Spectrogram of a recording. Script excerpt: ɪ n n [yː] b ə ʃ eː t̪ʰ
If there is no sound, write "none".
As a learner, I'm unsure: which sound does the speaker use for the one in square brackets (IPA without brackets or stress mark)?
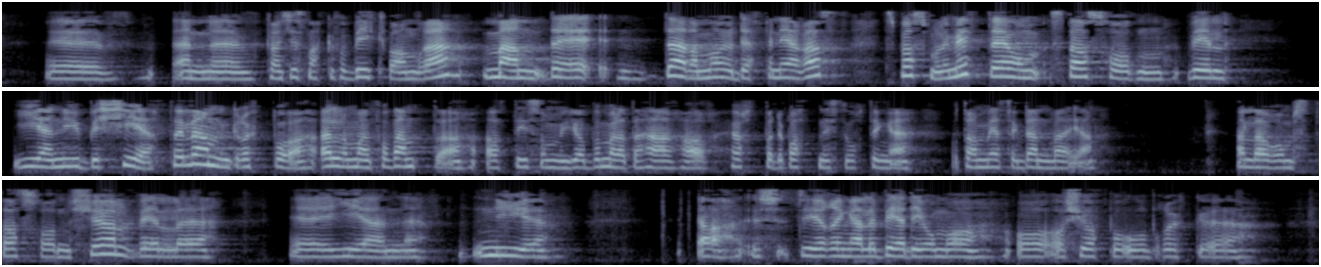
yː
